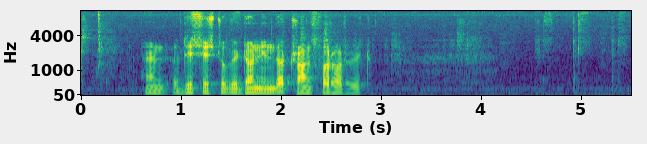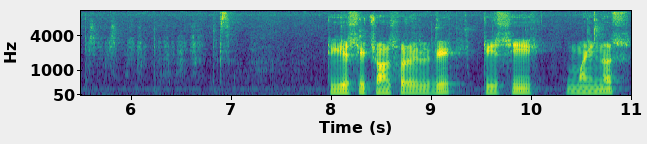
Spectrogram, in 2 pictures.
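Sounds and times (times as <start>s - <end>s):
stylus scratching and tapping: 1.3s - 7.1s.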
